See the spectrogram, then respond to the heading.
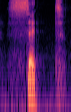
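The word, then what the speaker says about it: sept: Then here, remember, P is not pronounced. Okay, it doesn't exist, so you got this set sound.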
